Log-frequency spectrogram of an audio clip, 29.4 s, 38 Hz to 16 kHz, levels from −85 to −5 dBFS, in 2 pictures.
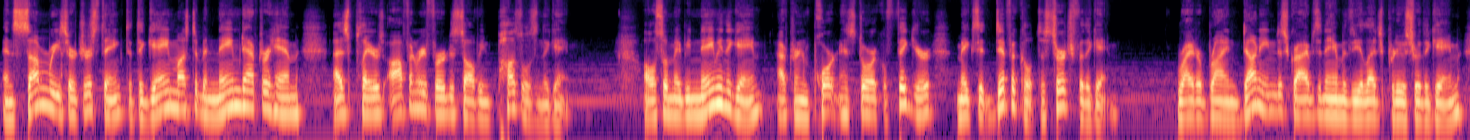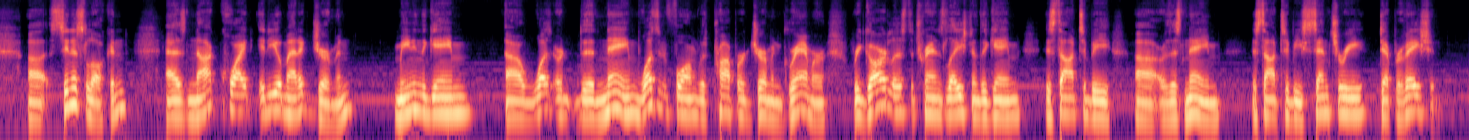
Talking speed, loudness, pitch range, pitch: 195 wpm, -17 LUFS, 105-130 Hz, 120 Hz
